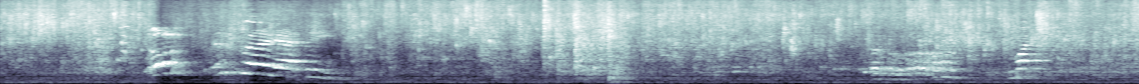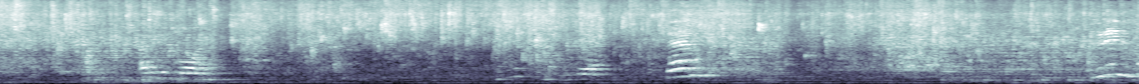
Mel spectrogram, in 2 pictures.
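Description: Water from a wall tap running steadily, splashing onto a plastic toy held under the stream in a tiled shower room. Children's voices break in over it several times.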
